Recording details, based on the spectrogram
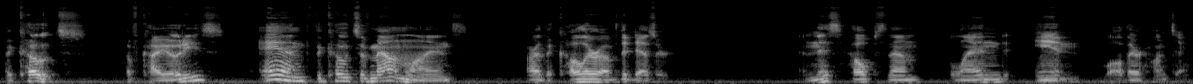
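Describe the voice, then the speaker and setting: Man, lowish voice, unhurried delivery, teacher reading to young kids, explains as he goes, some background noise. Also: lively intonation, fairly bright tone. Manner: explanatory, pausing to clarify words. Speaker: first-grade teacher. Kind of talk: read-aloud lesson for young children.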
